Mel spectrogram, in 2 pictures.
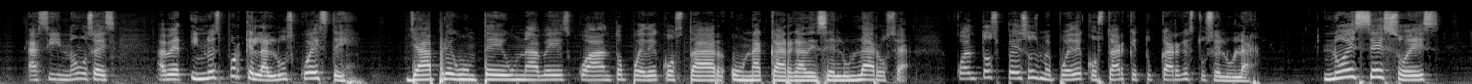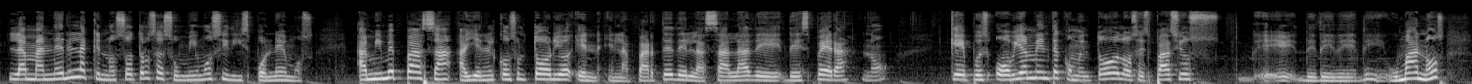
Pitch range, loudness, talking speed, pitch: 195-245 Hz, -14 LUFS, 170 wpm, 220 Hz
